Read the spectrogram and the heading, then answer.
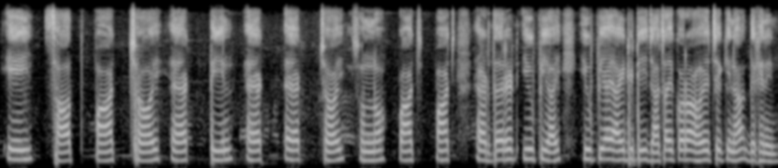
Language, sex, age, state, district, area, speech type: Bengali, male, 18-30, West Bengal, Jhargram, rural, read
